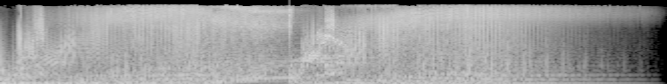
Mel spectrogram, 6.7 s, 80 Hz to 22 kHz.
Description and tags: FCB NyolcnutSFX 01
detritus, fx, long, sound-design, sounddesign, soundeffect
